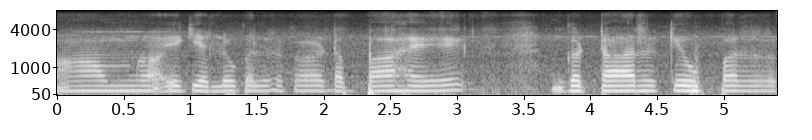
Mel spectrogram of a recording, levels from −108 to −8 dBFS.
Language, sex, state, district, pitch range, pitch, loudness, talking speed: Marathi, female, Maharashtra, Mumbai Suburban, 175-180 Hz, 180 Hz, -18 LUFS, 135 wpm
